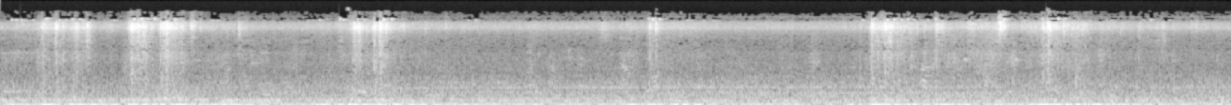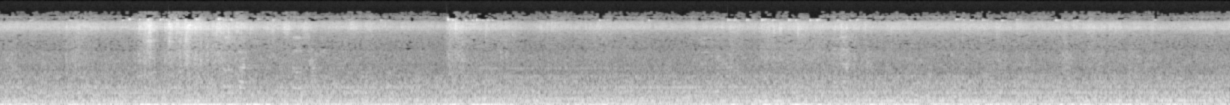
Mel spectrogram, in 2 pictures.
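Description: Inside a city bus on the move: steady engine drone and road noise, with short rattles and clicks from loose interior fittings now and then.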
